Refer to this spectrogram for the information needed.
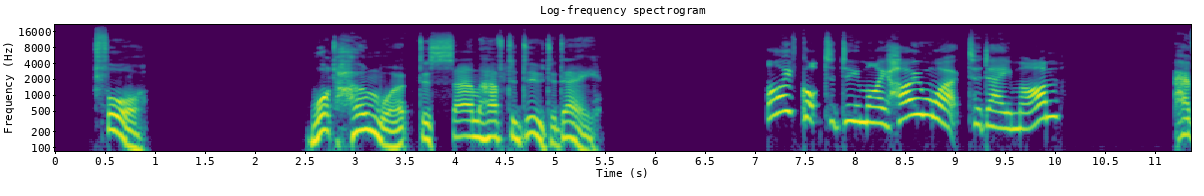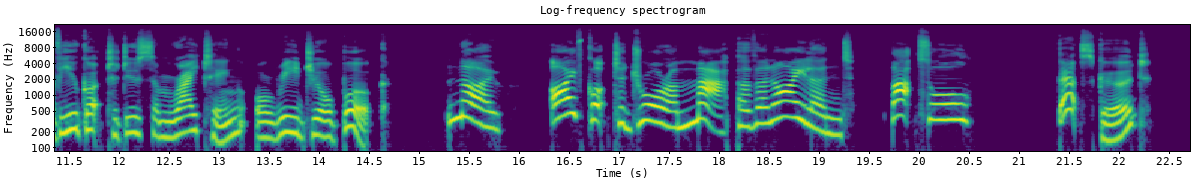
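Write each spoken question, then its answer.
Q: What homework does Sam have to do today?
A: draw a map of an island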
